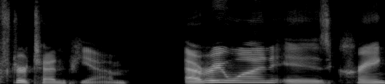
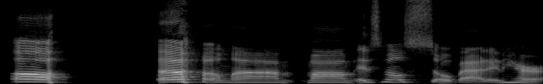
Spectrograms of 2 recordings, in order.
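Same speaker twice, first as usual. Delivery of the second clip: put-on grossed-out child voice, slowly dragging each word; 4 semitones higher than usual. A mother retells her child opening a smoky room, imitating Emmeline disgusted. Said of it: "And she's like".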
